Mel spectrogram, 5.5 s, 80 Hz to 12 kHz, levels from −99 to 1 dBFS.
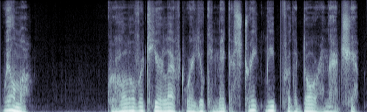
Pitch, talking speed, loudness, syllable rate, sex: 100 Hz, 205 wpm, -17 LUFS, 5.1 syllables/s, male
